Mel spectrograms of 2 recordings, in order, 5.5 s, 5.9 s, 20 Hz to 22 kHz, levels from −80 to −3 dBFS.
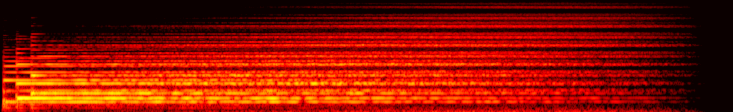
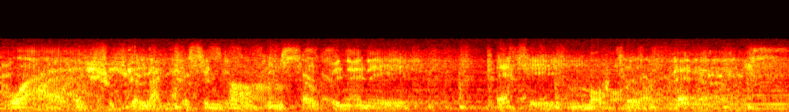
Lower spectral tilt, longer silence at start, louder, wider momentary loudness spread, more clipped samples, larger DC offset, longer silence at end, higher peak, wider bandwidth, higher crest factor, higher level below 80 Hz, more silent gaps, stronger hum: second, -1.5 dB/octave vs -7.5 dB/octave; about the same, 0 s vs 0 s; second, -28 LUFS vs -19 LUFS; first, 16 LU vs 5 LU; neither; second, under 0.1% vs 1%; first, 0.45 s vs 0 s; second, -12 dBFS vs -4 dBFS; first, over 20 kHz vs 5.4 kHz; about the same, 18 dB vs 16 dB; second, -58 dBFS vs -44 dBFS; neither; neither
